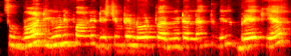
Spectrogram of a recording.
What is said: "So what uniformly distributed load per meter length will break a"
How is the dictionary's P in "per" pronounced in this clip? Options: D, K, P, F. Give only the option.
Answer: P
